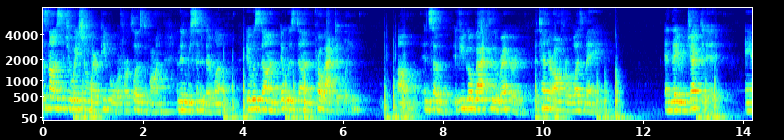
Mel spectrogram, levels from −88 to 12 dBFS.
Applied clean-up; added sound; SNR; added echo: none; Knock; 11 dB; reverberation time 0.8 s.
